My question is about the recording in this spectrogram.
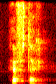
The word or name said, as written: jerk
